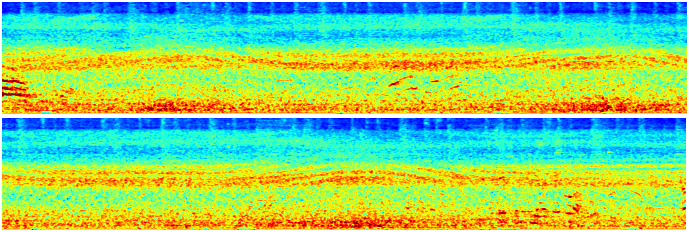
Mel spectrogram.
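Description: Vertical wind tunnel for indoor skydiving running at flying speed: a loud, steady rush of air, with a higher hiss that slowly swells and fades every five seconds or so.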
